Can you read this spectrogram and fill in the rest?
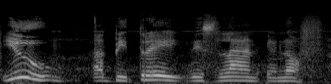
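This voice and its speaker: An actor playing a gloating, treacherous army captain with a Mexican accent, theatrical and taunting, in a video game. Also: male voice, sits high, slow pace, a little hiss or hum. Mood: gloating, menacing. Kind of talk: villainous video game acting.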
